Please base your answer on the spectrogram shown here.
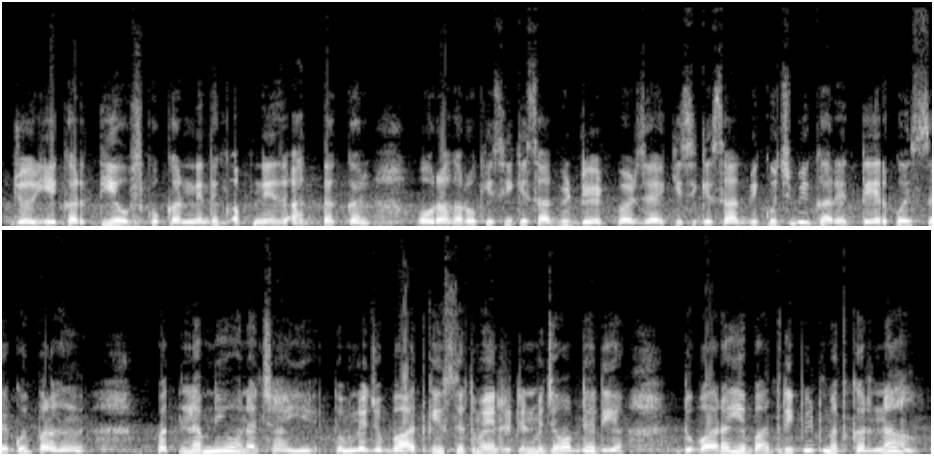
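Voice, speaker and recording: A woman's voice: medium pitch, moderate pace, a little mellow, slight background noise. A woman narrating a love story in a chatty storytelling way, voicing the characters' lines herself. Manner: conversational storytelling in colloquial Hindi, voicing several characters.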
